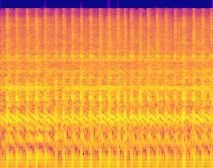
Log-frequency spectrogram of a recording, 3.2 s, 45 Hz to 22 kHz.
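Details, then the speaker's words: Husqvarna K970 concrete saw two-stroke after engine rebuild and carburettor adjustment: runs on a fast crisp even beat with steady pitch and no misses; normal running, though clutch drum bearings were then found worn. "good oh so we got the engine going good now the engine really good"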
